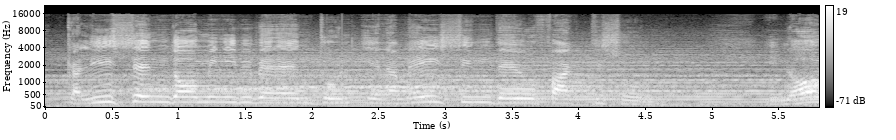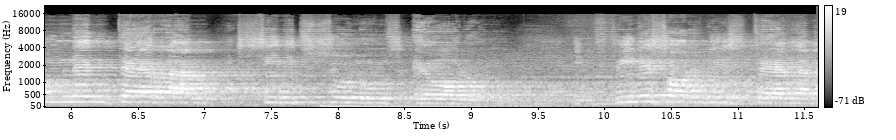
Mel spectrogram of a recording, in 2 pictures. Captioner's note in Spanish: continúa leyendo en latín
